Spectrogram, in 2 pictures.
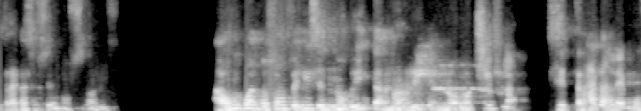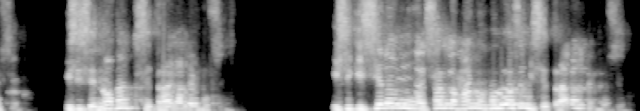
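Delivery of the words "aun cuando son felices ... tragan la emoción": preaching at full force. Acted. Preacher urging the congregation not to swallow emotion, in full fervour. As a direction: preach it, pushing the congregation to feel.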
